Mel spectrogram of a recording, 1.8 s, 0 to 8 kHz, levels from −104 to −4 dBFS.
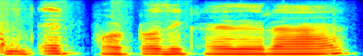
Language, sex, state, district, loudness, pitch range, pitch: Hindi, male, Jharkhand, Deoghar, -17 LUFS, 130-135 Hz, 130 Hz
